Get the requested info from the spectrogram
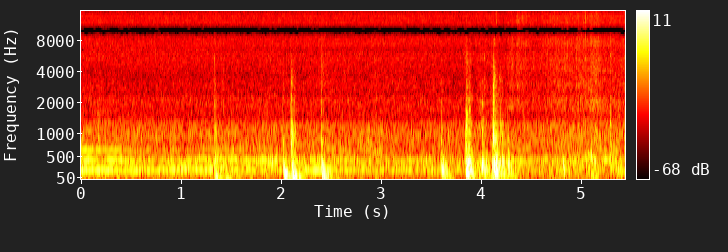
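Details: Japanese honey bee colony that had nested inside someone's storehouse, buzzing during its removal; a steady low hum with an overtone above, broken by loud knocks and thumps around the second and fourth seconds.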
